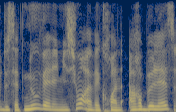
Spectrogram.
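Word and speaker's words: Juan Arbelaez: Alors vous êtes donc l'un des 2 chefs de cette nouvelle émission avec Juan Arbelez, je le prononce bien ? Oui, c'est ça, c'est pas mal.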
